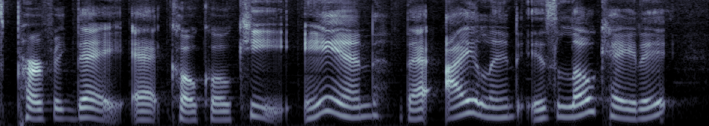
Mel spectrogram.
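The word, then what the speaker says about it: Coco Cay: In the Bahamas, the way you pronounce key, they spell it C A Y.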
